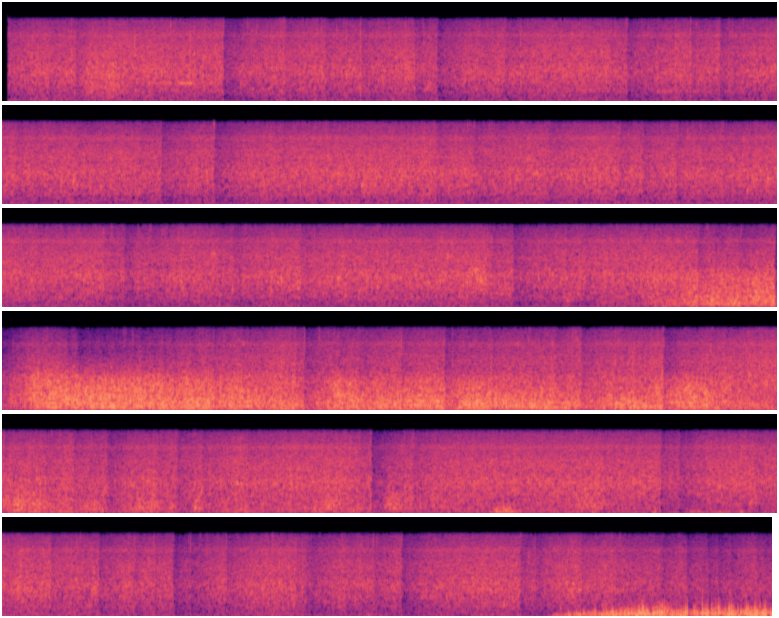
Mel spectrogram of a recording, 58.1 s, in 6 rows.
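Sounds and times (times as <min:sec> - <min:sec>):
heavy rain on paving: 0:00.0 - 0:58.0
thunder rumbling: 0:27.4 - 0:46.5.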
